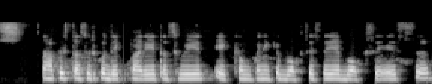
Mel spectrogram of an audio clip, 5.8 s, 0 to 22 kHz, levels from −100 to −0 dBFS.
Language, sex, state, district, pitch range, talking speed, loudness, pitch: Hindi, female, Maharashtra, Nagpur, 185-200 Hz, 175 wpm, -23 LUFS, 195 Hz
